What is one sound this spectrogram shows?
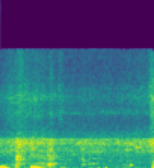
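Hands rummage through cooked fish in a metal pot.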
